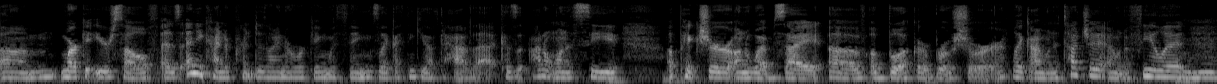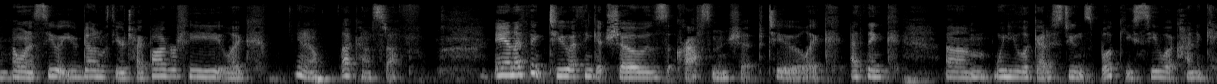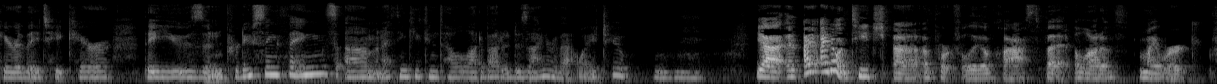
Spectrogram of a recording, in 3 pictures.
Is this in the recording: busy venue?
no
